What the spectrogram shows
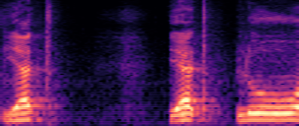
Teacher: huruf ta sukun ada percikan nafas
